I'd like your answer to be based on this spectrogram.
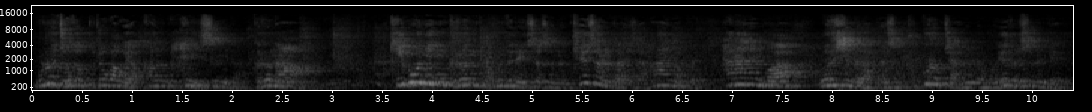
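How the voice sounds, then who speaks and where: A woman pastor with a preaches to elderly listeners in a folksy, storytelling way and keeps asking them questions. Her voice sits a little high. She sounds distant, in a very echoey room with faint noise behind her. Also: very animated, fairly quick, dark tone. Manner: folksy storytelling, frequent call-and-response questions. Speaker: pastor at an elder care center. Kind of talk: sermon to elderly congregation.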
